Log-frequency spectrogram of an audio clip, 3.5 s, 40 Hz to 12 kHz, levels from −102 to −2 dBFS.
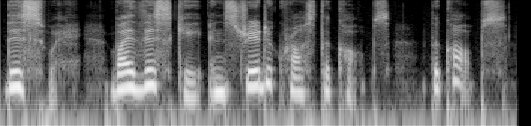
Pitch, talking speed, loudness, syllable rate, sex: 215 Hz, 205 wpm, -19 LUFS, 5.7 syllables/s, female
